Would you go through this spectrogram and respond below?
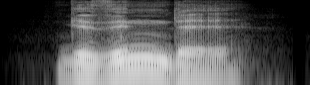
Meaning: riffraff, lower class
- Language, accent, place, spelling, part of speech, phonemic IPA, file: German, Germany, Berlin, Gesindel, noun, /ɡəˈzɪndl̩/, De-Gesindel.ogg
